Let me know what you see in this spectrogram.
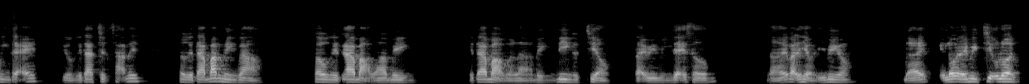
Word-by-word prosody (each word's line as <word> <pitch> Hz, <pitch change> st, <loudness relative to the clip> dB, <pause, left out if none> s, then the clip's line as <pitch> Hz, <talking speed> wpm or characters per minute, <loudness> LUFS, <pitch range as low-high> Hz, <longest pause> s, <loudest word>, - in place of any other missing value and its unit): mình 115 Hz, -3 st, -6 dB
rẽ, 145 Hz, -, 0 dB, 0.3 s
kiểu, 95 Hz, -1 st, -8 dB
người 105 Hz, -, -7 dB
ta 115 Hz, -, +4 dB
chực 115 Hz, -, -8 dB
sẵn -, -, -5 dB
ấy, 145 Hz, 0 st, -2 dB, 0.4 s
xong 120 Hz, -, -3 dB
người 110 Hz, -, -1 dB
ta 115 Hz, 0 st, +4 dB
bắt 145 Hz, +4 st, +6 dB
mình 110 Hz, -3 st, -2 dB
vào, 95 Hz, -3 st, -2 dB, 0.5 s
xong 120 Hz, -1 st, +2 dB
người 105 Hz, -2 st, -2 dB
ta 115 Hz, 0 st, +8 dB
bảo 95 Hz, -3 st, +1 dB
là 100 Hz, -, +1 dB
mình 105 Hz, -2 st, -3 dB, 0.5 s
người -, -, -11 dB
ta 120 Hz, -, +5 dB
bảo 105 Hz, -5 st, +1 dB
là 90 Hz, -1 st, -5 dB
mình 95 Hz, -1 st, -10 dB
đi 120 Hz, -1 st, +1 dB
ngược 105 Hz, -, -7 dB
chiều, -, -, -2 dB, 0.2 s
tại -, -, 0 dB
vì 95 Hz, -, -1 dB
mình 95 Hz, 0 st, -11 dB
rẽ -, -, +3 dB
sớm. 95 Hz, 0 st, -3 dB, 0.6 s
Đấy, -, -, -1 dB
bạn -, -, +4 dB
hiểu -, -, +2 dB
ý 100 Hz, -, -5 dB
mình 120 Hz, 0 st, +1 dB
không? 105 Hz, -1 st, -4 dB, 0.5 s
Đấy, -, -, +2 dB
cái -, -, -1 dB
lỗi 130 Hz, -, +8 dB
đấy 120 Hz, -, +7 dB
mình 130 Hz, -3 st, +3 dB
chịu 130 Hz, -, +3 dB
luôn. 130 Hz, -3 st, +7 dB
110 Hz, 270 wpm, -26 LUFS, 95-120 Hz, 0.6 s, ta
